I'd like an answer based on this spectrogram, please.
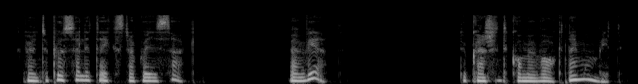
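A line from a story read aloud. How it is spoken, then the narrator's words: Smooth, devilish voice. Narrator (Swedish): mest djävulsk var han ändå när han med len röst sa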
